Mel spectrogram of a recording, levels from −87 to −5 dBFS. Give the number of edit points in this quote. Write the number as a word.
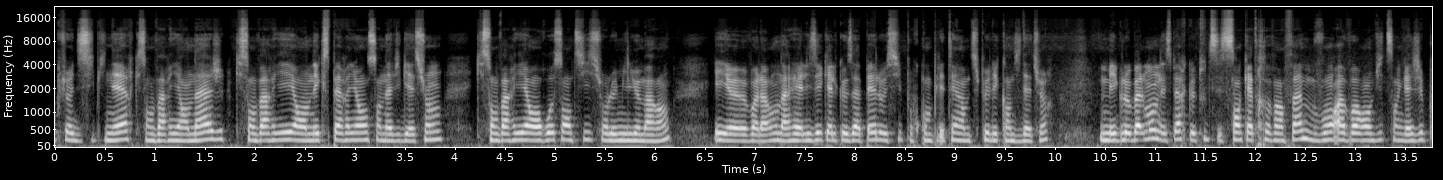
one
